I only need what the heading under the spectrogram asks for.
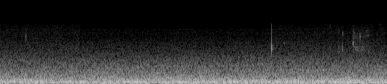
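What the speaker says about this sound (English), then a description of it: "What you can hear right now is what is called brown noise, commonly, which I guess could be commonly thought of as white noise, and just meant to be like the engine noise" Steady brown noise stands in for aircraft engine and wind noise in a flight simulator game, a constant low rumbling hiss, loud and unbroken for the whole stretch.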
